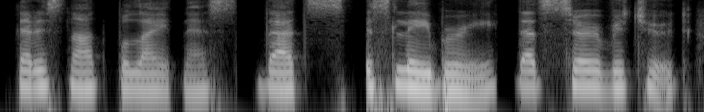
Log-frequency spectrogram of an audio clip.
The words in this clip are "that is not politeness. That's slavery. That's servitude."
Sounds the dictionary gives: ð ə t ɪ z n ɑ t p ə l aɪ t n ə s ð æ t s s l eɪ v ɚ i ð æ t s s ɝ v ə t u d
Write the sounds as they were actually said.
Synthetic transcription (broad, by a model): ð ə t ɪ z n ɑ t p ə l aɪ t n ə s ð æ t s s l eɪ b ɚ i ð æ t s s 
